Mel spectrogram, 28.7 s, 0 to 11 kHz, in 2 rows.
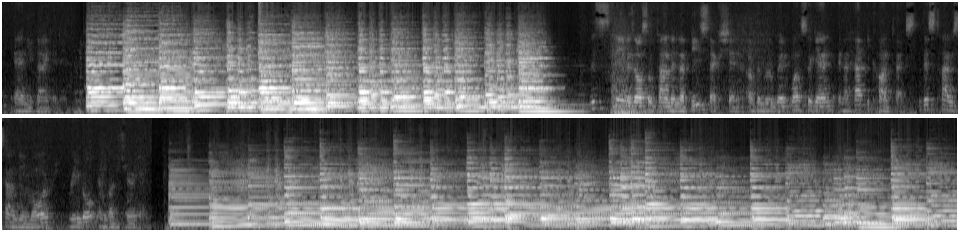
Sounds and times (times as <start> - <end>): Speech: 0.0 - 0.9, 8.8 - 16.6
Music: 1.1 - 8.9, 16.8 - 28.6.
